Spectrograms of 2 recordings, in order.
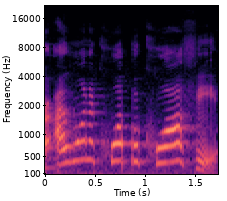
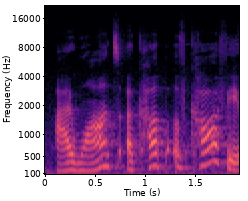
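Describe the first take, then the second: First: It is said in a New York accent. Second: It is said in a standard American accent.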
